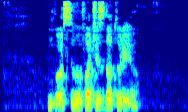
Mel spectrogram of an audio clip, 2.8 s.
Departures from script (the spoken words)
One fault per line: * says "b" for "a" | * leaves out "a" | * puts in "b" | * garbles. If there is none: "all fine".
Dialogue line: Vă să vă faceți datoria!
all fine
